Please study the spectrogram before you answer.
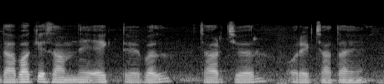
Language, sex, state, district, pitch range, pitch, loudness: Hindi, male, Arunachal Pradesh, Lower Dibang Valley, 105-110 Hz, 105 Hz, -21 LUFS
